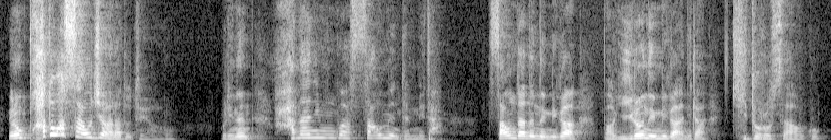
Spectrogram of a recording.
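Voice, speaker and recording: A male pastor preaching a sermon in a colloquial way, talking straight to the congregation and moving between loud, emphatic declarations and soft, hushed asides. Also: high voice. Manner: colloquial, addresses the congregation directly.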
